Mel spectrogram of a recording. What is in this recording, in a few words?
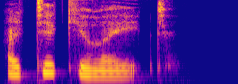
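"articulate", American English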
